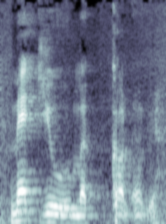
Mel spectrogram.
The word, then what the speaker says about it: Matthew McConaughey: So here it's Idris Elba, of course, who is the good gunfighter, and it's the, how do you pronounce the name? Matthew McConaughey.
